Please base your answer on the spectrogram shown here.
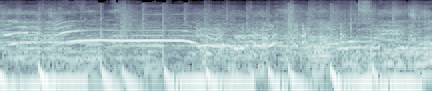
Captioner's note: screaming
